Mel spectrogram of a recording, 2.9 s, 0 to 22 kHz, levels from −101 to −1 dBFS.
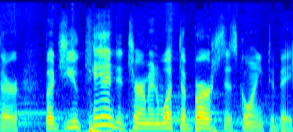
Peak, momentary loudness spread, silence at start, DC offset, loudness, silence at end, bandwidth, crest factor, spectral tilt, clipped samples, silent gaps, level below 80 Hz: -24 dBFS; 9 LU; 0 s; under 0.1%; -42 LUFS; 0 s; over 20 kHz; 18 dB; -4.5 dB/octave; under 0.1%; none; -54 dBFS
